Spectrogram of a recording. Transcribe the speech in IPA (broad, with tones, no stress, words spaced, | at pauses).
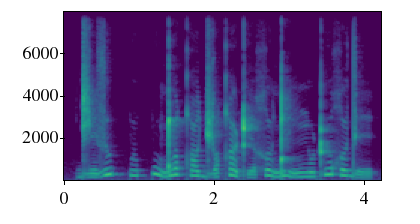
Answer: d͡ʑe˩zɯ˥ pːɯ˧pːu˥˩ŋ͡ǃu˥ qʰo˧ d͡ʑo˩˥qʰɯ˥˩ʈʰe˩ χɯ˥˩ŋ͡ǃi˥˩nːu˧ ʈʰu˥ χɯ˥de˩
